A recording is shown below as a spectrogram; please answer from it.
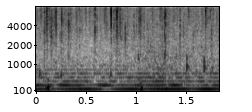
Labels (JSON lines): {"label": "biophony, midshipman", "recorder": "SoundTrap 500"}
